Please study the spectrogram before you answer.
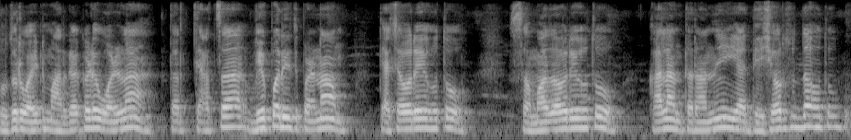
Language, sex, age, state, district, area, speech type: Marathi, male, 30-45, Maharashtra, Akola, rural, spontaneous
